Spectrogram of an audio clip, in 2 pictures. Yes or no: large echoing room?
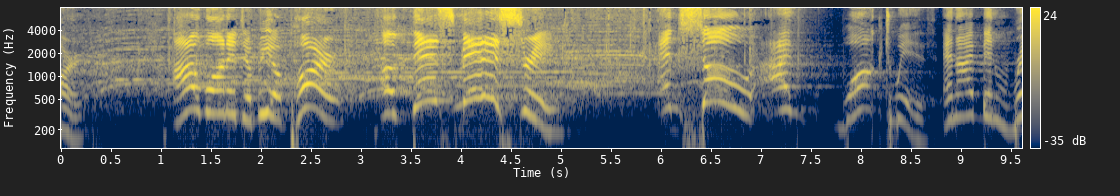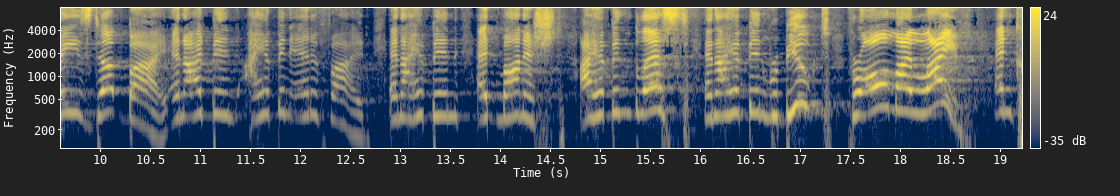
yes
